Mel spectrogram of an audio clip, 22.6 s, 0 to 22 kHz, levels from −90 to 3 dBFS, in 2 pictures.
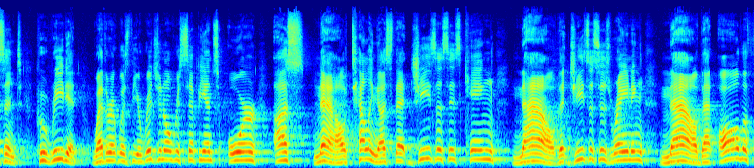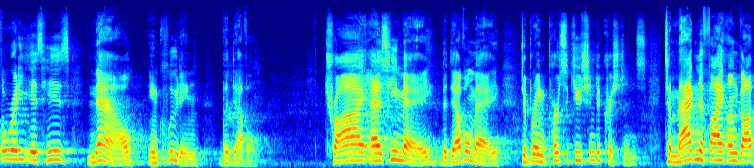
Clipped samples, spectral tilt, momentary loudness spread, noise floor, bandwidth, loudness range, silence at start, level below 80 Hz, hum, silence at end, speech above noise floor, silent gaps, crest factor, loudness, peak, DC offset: under 0.1%; -5.5 dB/octave; 12 LU; -60 dBFS; 17 kHz; 5 LU; 0 s; -68 dBFS; none; 0 s; 40 dB; none; 20 dB; -21 LUFS; 0 dBFS; under 0.1%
